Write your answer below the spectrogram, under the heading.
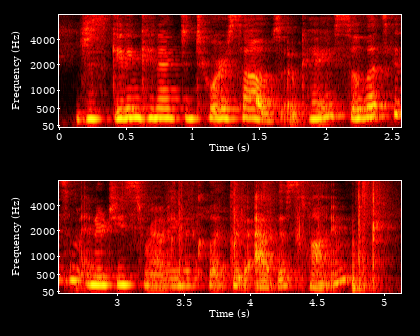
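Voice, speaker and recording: With noticeable background noise behind them, the speaker moves along at a fairly quick pace. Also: woman. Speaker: tarot reader. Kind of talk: tarot reading. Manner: frequent throat clearing; casual, chatty.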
